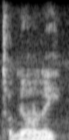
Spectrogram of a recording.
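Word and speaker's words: Tonali: Obviously, Tonyali, that's how you pronounce his name.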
